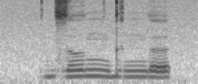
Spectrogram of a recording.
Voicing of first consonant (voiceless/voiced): voiced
